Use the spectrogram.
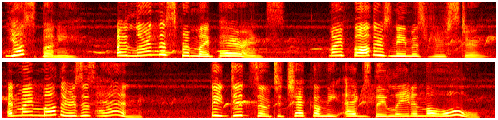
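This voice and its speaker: Woman voicing a lively, high young female ostrich. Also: normal speed, slight background noise, heavily acted. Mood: confident, explaining. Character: young female ostrich, friendly, proud, earnest.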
